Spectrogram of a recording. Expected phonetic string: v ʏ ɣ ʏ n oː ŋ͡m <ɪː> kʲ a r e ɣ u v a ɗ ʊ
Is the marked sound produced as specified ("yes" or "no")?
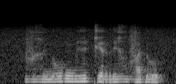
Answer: yes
